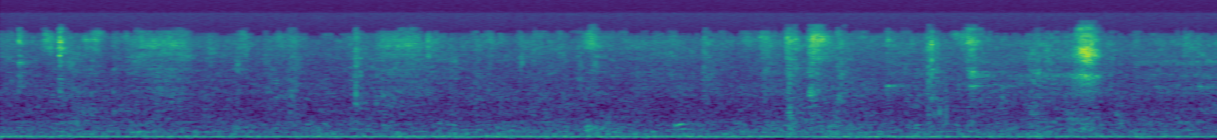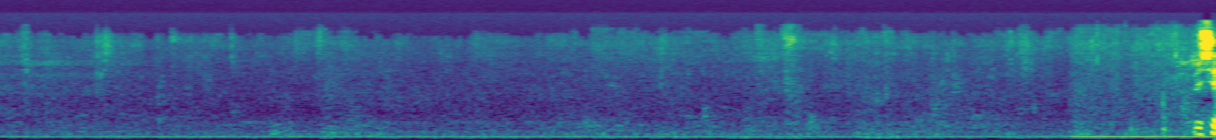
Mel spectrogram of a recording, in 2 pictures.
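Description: A crowd murmurs quietly in a large hall.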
